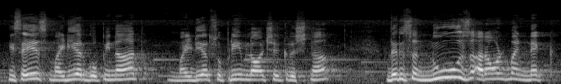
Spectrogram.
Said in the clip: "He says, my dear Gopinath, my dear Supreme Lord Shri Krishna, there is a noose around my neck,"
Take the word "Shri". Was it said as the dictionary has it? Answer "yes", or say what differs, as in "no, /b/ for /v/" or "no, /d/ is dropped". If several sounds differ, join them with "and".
no, /ɹ/ is dropped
